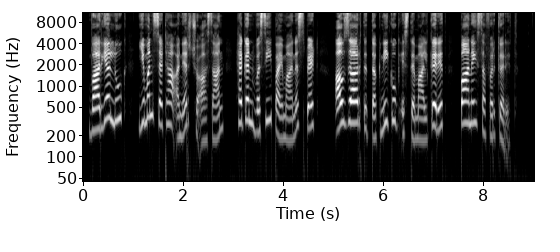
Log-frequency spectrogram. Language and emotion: Kashmiri, neutral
